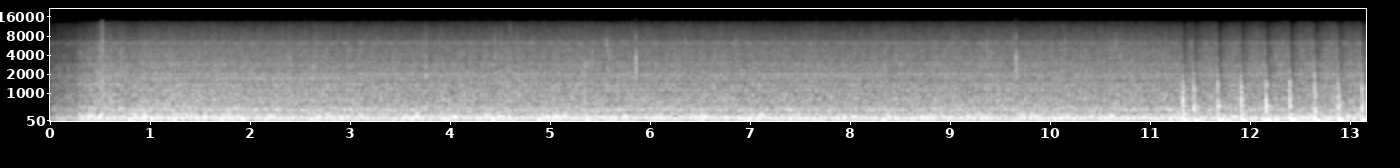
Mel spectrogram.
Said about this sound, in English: The engine is running and the cab windows are misted up. She goes to the driver's door and knocks on the window.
